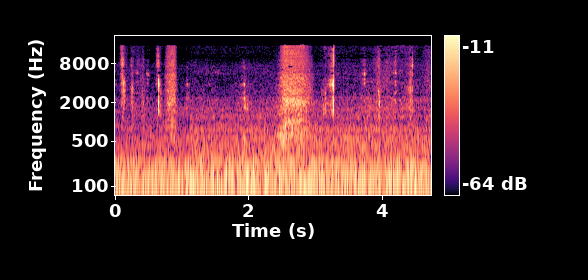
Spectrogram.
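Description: Close eating sounds: a few faint wet mouth clicks of chewing and a short hiss of breath about two and a half seconds in, over a steady low hum.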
